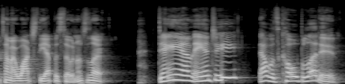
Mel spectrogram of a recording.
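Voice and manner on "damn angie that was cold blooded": high, drawn-out disbelief; shocked reaction. Retold or imitated. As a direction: react to savage shade, pitched right up. Reacting to Angie's shade.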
